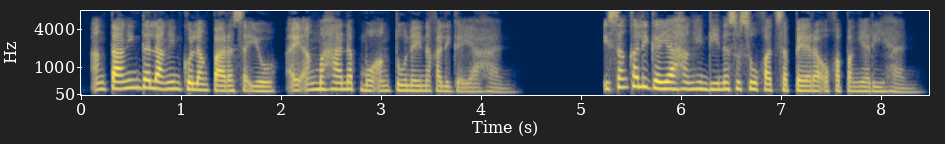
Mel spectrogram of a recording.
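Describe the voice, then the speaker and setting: A woman's voice: medium pitch, a little mellow, dry recording, studio quality, lightly acted. A woman voicing a loving mother's farewell letter to her son, tender and earnest.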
